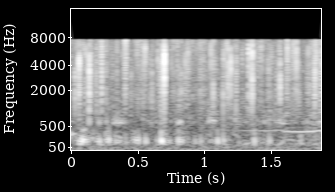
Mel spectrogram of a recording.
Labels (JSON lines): {"label": "biophony, cascading saw", "recorder": "SoundTrap 600 or HydroMoth"}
